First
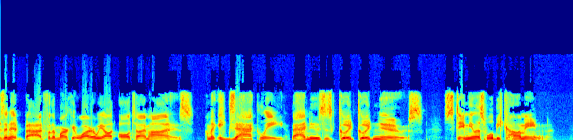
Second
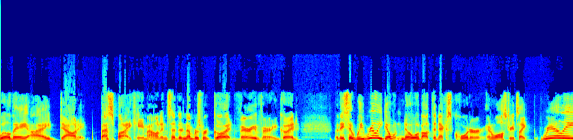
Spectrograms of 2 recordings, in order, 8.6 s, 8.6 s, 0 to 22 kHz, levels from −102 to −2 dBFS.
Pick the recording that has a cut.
first; 3 cuts; at 3.0 s, 4.3 s, 5.3 s

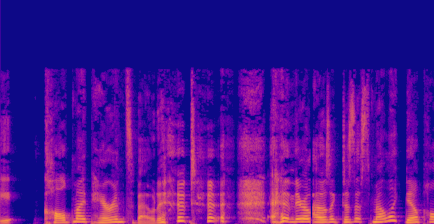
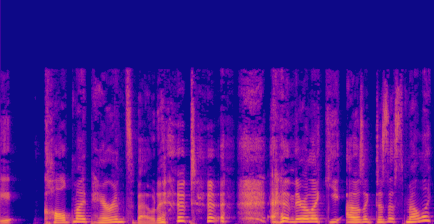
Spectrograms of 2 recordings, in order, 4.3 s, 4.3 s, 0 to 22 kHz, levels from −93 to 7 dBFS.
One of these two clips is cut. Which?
first; 1 cut; at 3.1 s

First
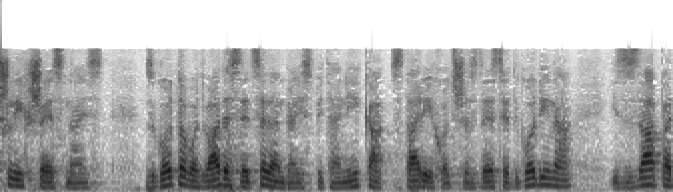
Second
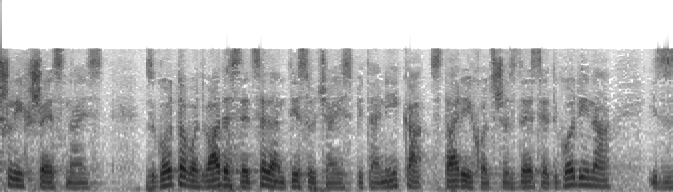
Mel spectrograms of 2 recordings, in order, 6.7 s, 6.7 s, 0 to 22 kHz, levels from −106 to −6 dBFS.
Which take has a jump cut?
first; 1 cut; at 2.9 s

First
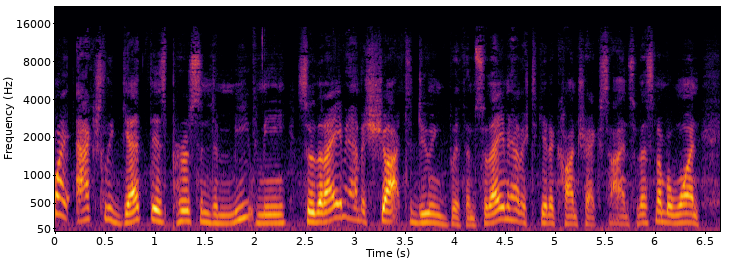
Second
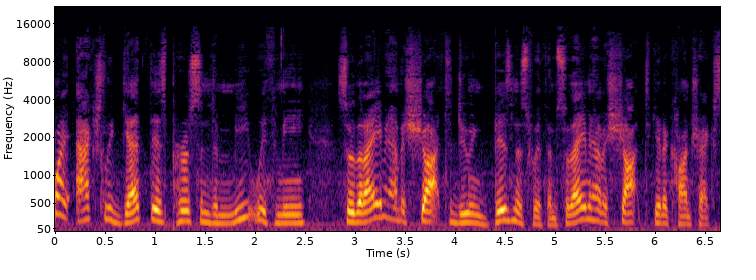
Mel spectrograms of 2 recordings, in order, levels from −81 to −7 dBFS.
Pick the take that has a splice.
first; 4 cuts; at 2.0 s, 2.4 s, 3.9 s, 4.7 s

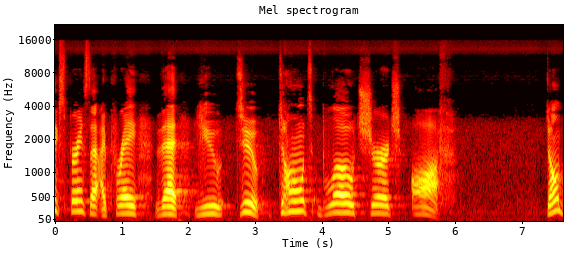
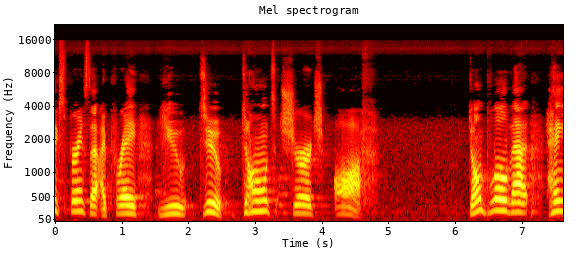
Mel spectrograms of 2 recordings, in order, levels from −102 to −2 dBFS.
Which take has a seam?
second; 2 cuts; at 1.5 s, 3.4 s

